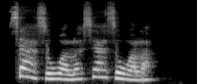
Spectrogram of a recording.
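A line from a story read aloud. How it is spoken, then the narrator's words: Hearty laughter. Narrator (Chinese): 秀珠倒是……笑得前仰后合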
